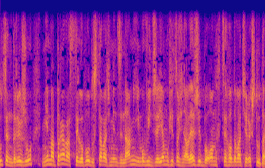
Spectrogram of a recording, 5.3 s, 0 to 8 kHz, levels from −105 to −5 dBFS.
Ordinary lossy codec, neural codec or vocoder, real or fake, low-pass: none; none; real; 7.2 kHz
